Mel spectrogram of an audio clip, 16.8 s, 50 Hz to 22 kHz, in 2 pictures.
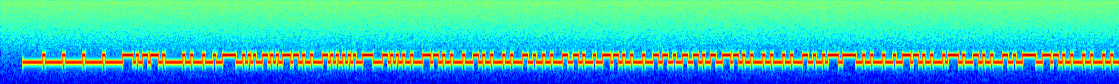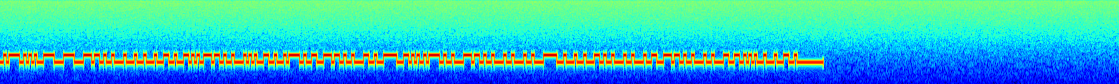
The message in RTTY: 1564 4694 7081 7082 0351 3705 3699 1104 6032 0543 5172 8610

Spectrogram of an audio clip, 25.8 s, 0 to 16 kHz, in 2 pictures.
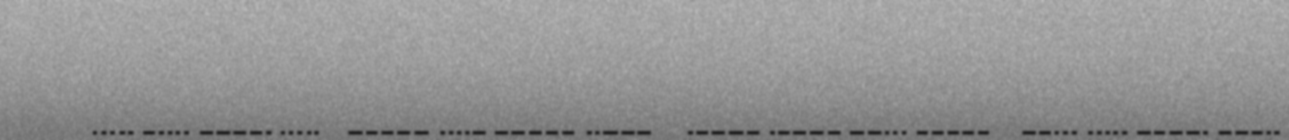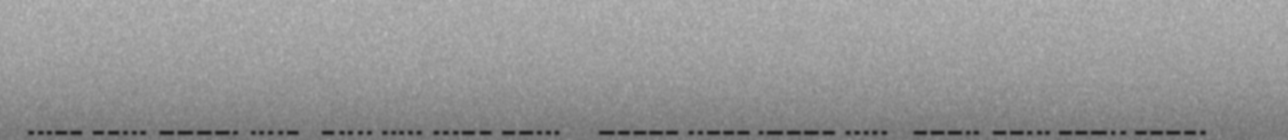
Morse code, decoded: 5695 0402 1170 7598 3794 6537 0215 8789

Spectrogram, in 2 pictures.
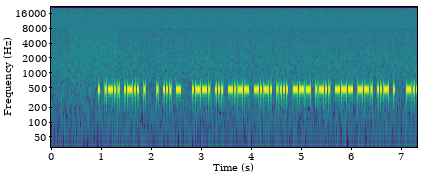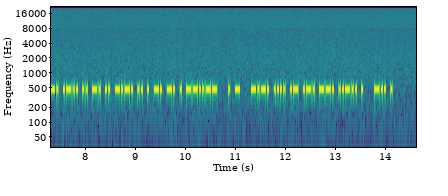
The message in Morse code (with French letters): ELLE EST PSYCHOLOGUE CLINICIENNE, ET CHARGÉE DE

